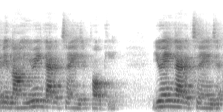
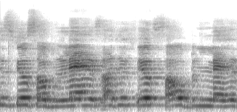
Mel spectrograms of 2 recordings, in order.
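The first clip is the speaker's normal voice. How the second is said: put-on high, teary, blubbering crybaby sob; 6 semitones higher than usual. Retelling what a crying girl said: imitating a crying girl. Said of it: "this damn crybaby child".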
